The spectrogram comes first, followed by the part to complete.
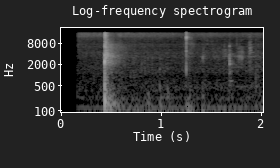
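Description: Wooden toy pieces knocking and clicking: one sharp knock about half a second in, then a few lighter clicks as the pieces of a wooden shape-sorter toy are handled.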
